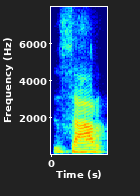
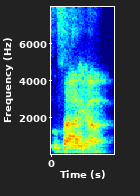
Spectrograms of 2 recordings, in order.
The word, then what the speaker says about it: Zarja: And um Zara Zara Zara I don't know how to pronounce I'm sorry say again. It is Zarya.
